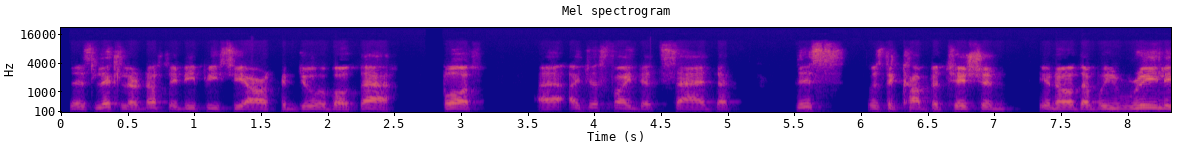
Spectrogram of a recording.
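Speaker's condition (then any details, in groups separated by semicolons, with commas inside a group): No condition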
